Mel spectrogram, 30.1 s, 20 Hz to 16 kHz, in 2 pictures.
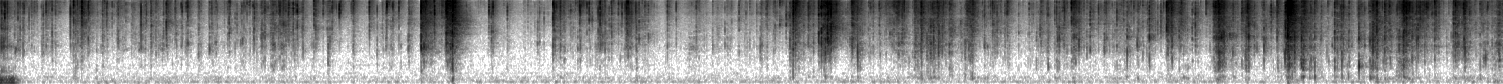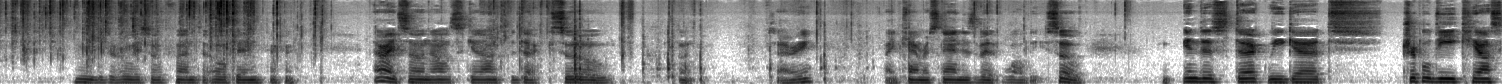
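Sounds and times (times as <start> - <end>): packaging crackling and rustling: 0.0 - 18.4, 19.6 - 25.4
packaging ripping: 0.0 - 18.4, 19.8 - 20.8.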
